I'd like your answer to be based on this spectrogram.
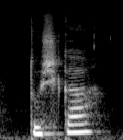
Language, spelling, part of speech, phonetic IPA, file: Czech, tužka, noun, [ˈtuʃka], Cs-tužka.ogg
- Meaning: pencil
